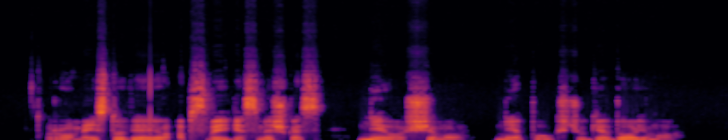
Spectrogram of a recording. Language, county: Lithuanian, Kaunas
